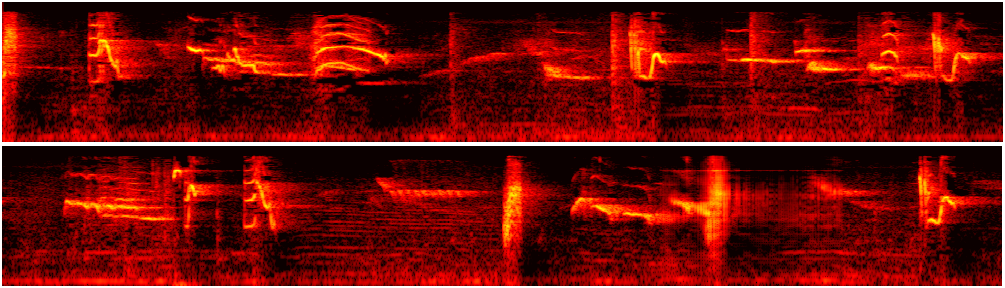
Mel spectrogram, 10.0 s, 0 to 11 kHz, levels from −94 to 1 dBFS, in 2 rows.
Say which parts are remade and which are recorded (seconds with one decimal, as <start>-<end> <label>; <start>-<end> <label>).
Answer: 0.0-8.3 recorded; 8.3-9.2 remade; 9.2-10.0 recorded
